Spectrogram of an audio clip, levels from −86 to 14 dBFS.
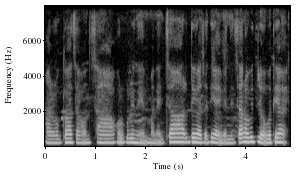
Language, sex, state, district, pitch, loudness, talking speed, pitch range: Chakma, female, Tripura, West Tripura, 230 Hz, -15 LUFS, 185 wpm, 215-245 Hz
